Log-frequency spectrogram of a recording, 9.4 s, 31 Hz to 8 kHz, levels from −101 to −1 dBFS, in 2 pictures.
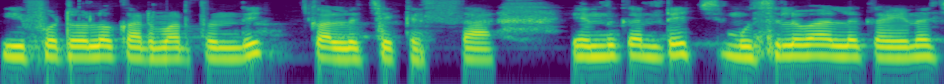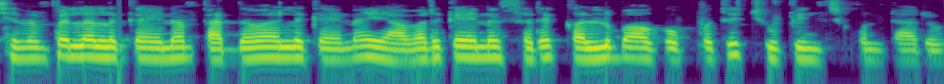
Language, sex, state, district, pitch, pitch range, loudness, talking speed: Telugu, female, Andhra Pradesh, Srikakulam, 180 Hz, 170-190 Hz, -13 LUFS, 135 wpm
